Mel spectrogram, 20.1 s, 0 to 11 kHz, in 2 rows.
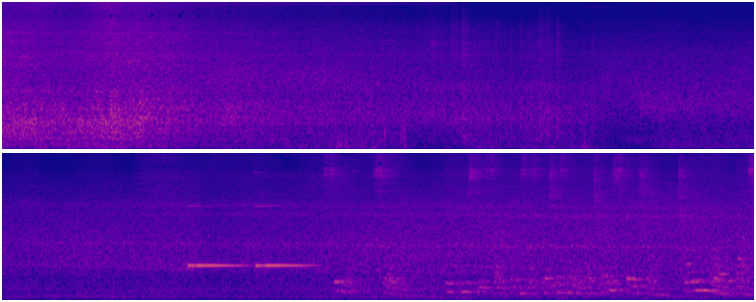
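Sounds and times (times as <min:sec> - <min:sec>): train rumbling on rails: 0:00.0 - 0:20.0
steady high tone: 0:12.4 - 0:15.4.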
